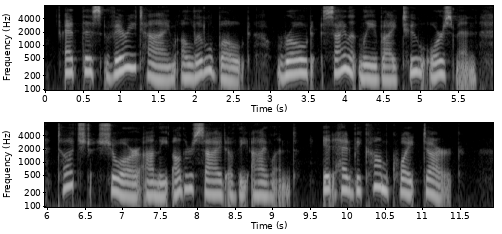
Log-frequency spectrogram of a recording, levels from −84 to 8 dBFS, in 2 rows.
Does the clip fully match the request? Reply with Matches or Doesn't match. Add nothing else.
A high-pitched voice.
Matches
